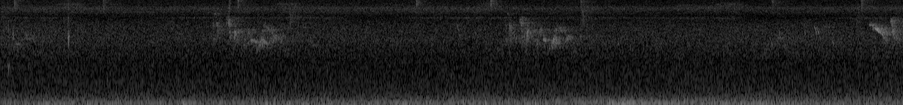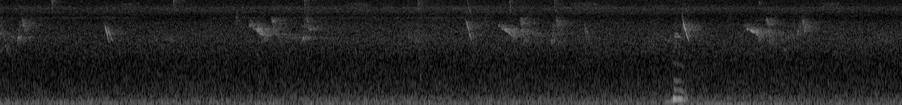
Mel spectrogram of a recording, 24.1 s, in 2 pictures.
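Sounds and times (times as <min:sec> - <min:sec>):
bird chirping: 0:17.4 - 0:20.0, 0:20.9 - 0:23.2.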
